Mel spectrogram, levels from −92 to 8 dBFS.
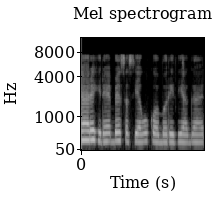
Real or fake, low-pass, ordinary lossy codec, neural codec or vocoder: real; 7.2 kHz; none; none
